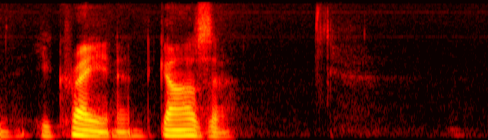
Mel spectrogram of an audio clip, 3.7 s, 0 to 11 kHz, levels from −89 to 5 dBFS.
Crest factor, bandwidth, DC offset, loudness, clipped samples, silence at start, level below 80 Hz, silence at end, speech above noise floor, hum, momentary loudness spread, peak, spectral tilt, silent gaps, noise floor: 22 dB; 10.5 kHz; under 0.1%; -26 LUFS; under 0.1%; 0 s; -76 dBFS; 1.95 s; 42 dB; none; 16 LU; -8 dBFS; -5.5 dB/octave; none; -68 dBFS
